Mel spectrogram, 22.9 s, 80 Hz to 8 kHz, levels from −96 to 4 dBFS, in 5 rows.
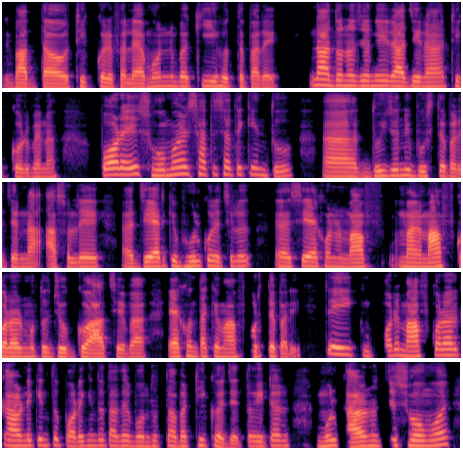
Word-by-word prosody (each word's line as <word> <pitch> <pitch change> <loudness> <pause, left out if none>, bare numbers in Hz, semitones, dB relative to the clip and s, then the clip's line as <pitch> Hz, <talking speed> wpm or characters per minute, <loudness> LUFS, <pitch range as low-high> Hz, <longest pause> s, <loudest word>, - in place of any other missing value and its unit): বাদ 130 -1 +4
দাও, 125 -1 +4 0.2
ঠিক 150 -2 -4
করে 145 -4 +2
ফেলো। 130 -1 -2
এমনই 155 +4 -4
বা 160 - +3
কি 165 - -5
হতে 145 0 -1
পারে। 125 0 -1 0.5
না 200 - +7
দোনোজনই 175 -1 0
রাজি 160 +1 +3
না 150 - +1 0.2
ঠিক 155 -4 -6
করবে 140 0 -3
না। 140 - -6 0.5
পরে 215 +1 +7 0.2
সময়ের 205 +5 +1
সাথে, 225 0 -3
সাথে 225 0 -1
কিন্তু 190 -7 -4 0.5
আ - - +3 0.4
২ 170 +1 +2
জনই 190 +1 +1
বুঝতে 160 +1 -1
পারে 135 -2 -1
যে, 140 - +1
না, 130 - +1 0.2
আসলে 145 +3 -2 0.4
আ - - -2
যে 155 - +3
আরকি 170 +2 -3
ভুল 165 +1 +1
করেছিল, 165 -1 -1 0.4
আ - - +2
সে 165 - -2
এখন 155 0 -5
আর 140 - -5
মাফ 140 +1 +4 0.4
মানে 145 -1 +4
মাফ 155 +2 +7
করার 150 -1 +5
মত 145 +2 -6 0.2
যোগ্য 135 -1 0 0.2
আছে 130 - -4
বা 130 - +2 0.4
এখন 160 +2 -2
তাকে 150 +1 -1
মাফ 140 +2 +1
করতে 160 -1 +1
পারি। 125 - -4 0.3
তো - - -29
এই 220 - +3 0.4
পরে 180 +3 -1
মাফ 170 +1 +6
করার 200 0 +3
কারণে 180 0 +3
কিন্তু 195 +1 -1
পরে 165 0 +1
কিন্তু 180 +1 -4
তাদের 175 0 -1
বন্ধুত্ব 160 +2 -4
আবার 165 0 -1
ঠিক 190 -3 -3
হয়ে 140 - +3
যায়। 115 - -2
তো - - -3
এটার 180 +3 -3 0.4
মূল 180 +3 +2
কারণ 155 +3 +7
হচ্ছে 175 +3 -6
সময় 180 +4 +3
160 Hz, 190 wpm, -24 LUFS, 145-180 Hz, 0.5 s, না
